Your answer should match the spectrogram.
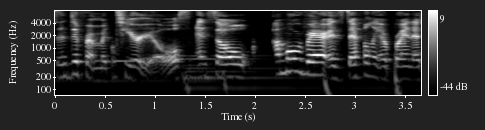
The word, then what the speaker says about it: Amour Vert: This brand is called Amour Vert, which means green love in French, but I'm gonna teach you the proper pronunciation today. It's Amour Vert.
